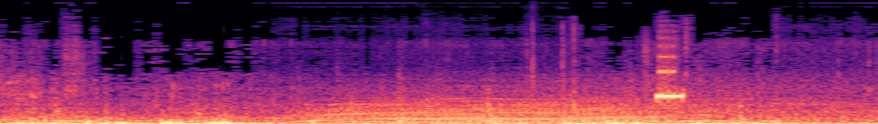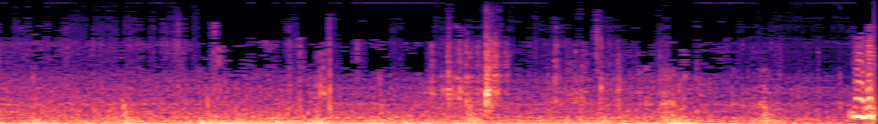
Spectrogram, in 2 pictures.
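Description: Low rumble of a car driving, heard inside the cabin, with its engine note rising around three seconds in. A single short beep sounds about five seconds in.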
